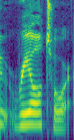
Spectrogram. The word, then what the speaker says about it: realtor: There's not a la in there. – It should be realtor.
